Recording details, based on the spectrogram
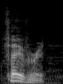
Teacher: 我们词尾的▁T▁没有发出来，这就是我们所谓的喉塞音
